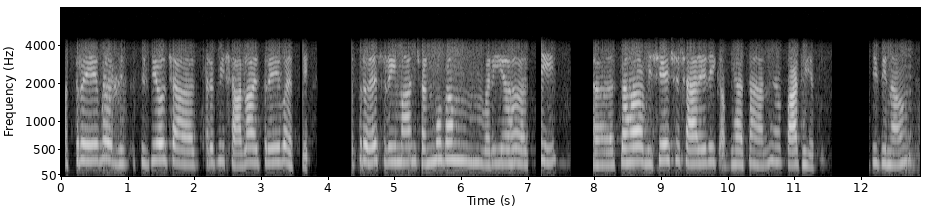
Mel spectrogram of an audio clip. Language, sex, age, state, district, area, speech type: Sanskrit, female, 45-60, Rajasthan, Jaipur, rural, conversation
